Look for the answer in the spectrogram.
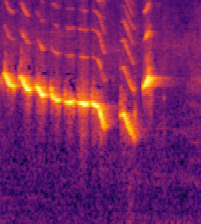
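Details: Common iora in captivity, male and female kept for pairing and egg laying: a fast string of pulsed whistles gently descending, then two slurred downward whistles and a high closing note.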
